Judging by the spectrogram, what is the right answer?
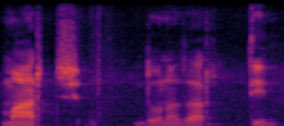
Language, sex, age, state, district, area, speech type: Marathi, male, 18-30, Maharashtra, Buldhana, urban, spontaneous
